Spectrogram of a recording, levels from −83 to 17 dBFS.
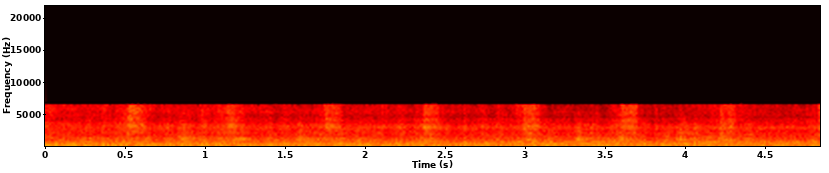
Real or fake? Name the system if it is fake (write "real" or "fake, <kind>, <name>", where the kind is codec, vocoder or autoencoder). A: real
